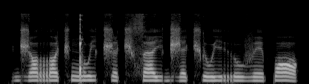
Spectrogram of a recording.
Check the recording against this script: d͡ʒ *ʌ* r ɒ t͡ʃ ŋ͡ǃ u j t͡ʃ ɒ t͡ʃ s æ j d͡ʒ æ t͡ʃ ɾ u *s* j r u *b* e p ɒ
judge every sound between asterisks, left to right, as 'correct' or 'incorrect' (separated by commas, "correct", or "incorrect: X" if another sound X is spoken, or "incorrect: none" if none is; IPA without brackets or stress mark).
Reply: incorrect: ɒ, incorrect: none, incorrect: v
